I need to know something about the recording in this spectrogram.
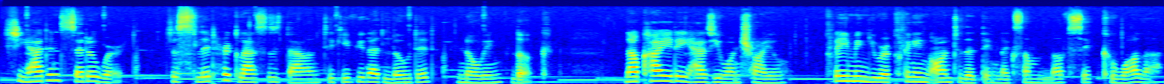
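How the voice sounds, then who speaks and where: A woman's voice: on the low side, unhurried. A woman reading scripted second-person story narration expressively, as the narrator of an audio fan fiction. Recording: music under the voice.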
